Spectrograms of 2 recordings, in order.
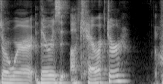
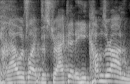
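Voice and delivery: usual speaking voice

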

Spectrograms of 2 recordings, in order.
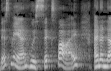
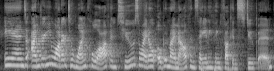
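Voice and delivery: ordinary talk, nothing marked

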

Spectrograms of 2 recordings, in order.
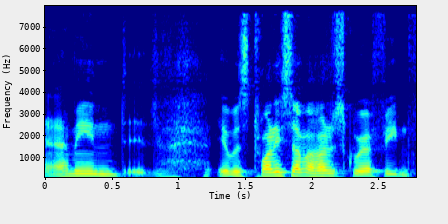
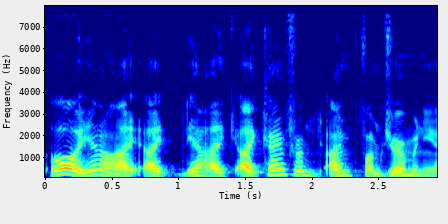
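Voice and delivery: higher-pitched imitation of a German accent; German realtor; 7 semitones higher, 3 dB louder than usual. German realtor saying where she comes from, imitated accent. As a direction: mimic a chatty German woman, pitched up. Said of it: "tell by the accent she's obviously from Germany".

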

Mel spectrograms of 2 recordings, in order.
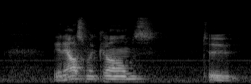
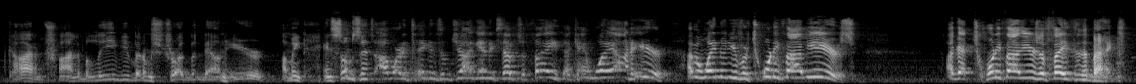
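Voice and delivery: high, loud exasperated Abraham; exasperated old Abraham pleading, with a laugh; Abraham complaining; 8 dB louder than usual. Acted. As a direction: vent at God as worn-out Abraham. Abraham voiced complaining to God.

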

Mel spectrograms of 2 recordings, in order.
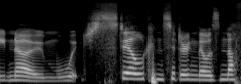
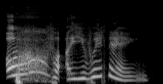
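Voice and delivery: lightly voiced child; 4 semitones higher than usual. GM voicing orc child.

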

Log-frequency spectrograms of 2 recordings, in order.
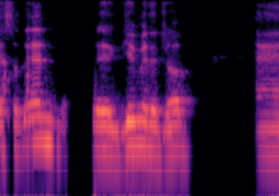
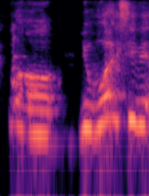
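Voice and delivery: loud, high, punchy correction; exasperated mock objection; 9 semitones higher, 7 dB louder than usual. Friend demanding a work CV, in loud exasperation. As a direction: act out an exasperated friend raising his voice. Acted argument over the CV.

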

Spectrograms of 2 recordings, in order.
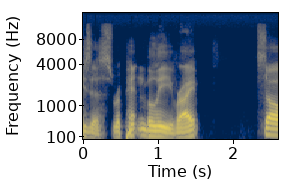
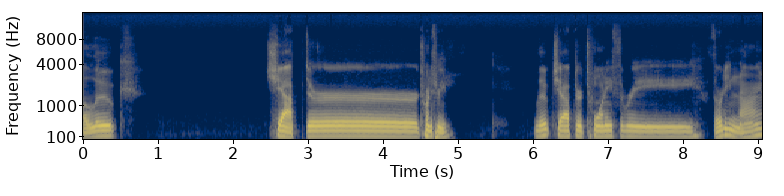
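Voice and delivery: slow, stretched words while looking up; absent, drawn-out reference reading; searching aloud; much slower than usual. Real, not acted. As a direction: draw out the words as you hunt for the page. Finding the chapter aloud.

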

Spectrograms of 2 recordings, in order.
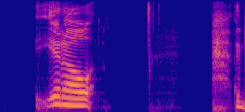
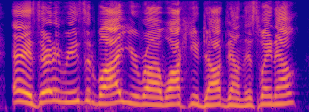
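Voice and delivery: mock neighbor; 6 semitones higher, 5 dB louder than usual. Neighbor confronting him, retold.

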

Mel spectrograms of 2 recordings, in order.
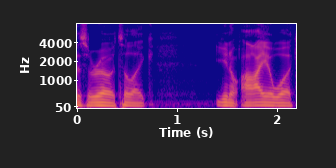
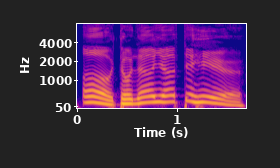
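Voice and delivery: indignant gangster; 9 semitones higher, 11 dB louder than usual. Acted. Gangster bit turns to hearing joke.

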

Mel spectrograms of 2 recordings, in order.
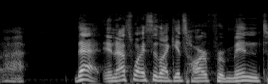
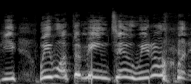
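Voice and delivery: much higher, louder whiny demand; mock whine; 13 semitones higher, 6 dB louder than usual. Mimicking people claiming the Pepe meme in a shrill whine. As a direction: squeal it like a greedy child.

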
